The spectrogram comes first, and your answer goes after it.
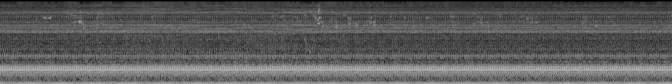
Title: Rumore bianco aerosol - mi prendo cura dei miei aerosol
